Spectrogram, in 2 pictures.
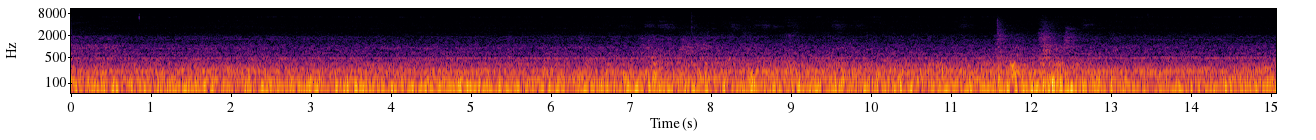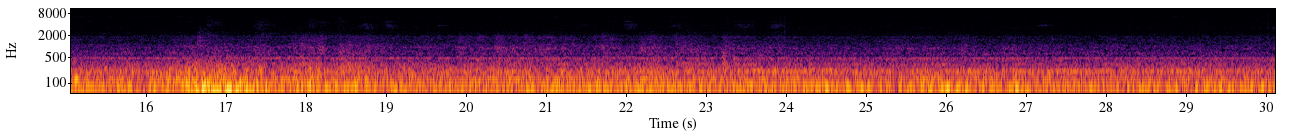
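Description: Interior running noise of a Sydney Trains Waratah (A set) double-deck electric train travelling at speed: a steady low rumble with a faint constant tone, swelling louder twice, about 12 and 17 seconds in.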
